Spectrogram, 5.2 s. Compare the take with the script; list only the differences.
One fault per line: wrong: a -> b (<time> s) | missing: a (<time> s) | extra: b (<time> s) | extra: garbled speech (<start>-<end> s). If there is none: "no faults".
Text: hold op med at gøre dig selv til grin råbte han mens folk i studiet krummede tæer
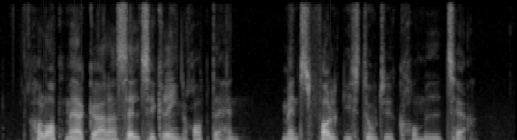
no faults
